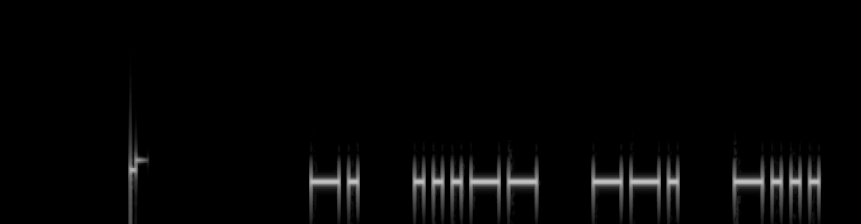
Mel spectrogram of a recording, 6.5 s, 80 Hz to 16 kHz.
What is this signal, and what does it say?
Morse code, heard as a keyed tone, about 17 wpm, spaced as for 12 wpm, 700 Hz. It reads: N3GB
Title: USA Call Signs - 4 Characters - 2x Character Spacing - 17wpm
